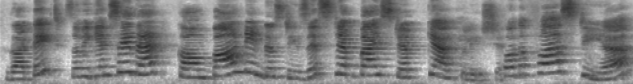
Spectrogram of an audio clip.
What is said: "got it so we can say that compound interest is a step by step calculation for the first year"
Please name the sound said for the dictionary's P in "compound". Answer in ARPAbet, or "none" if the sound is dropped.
P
